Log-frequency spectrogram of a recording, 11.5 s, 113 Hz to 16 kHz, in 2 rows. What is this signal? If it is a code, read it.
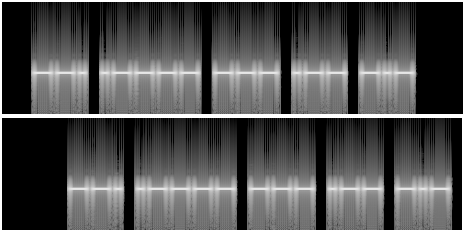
Morse code, heard as a keyed tone, about 17 wpm, 700 Hz. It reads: G1OWK G1OWK
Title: DXCC-100 Call Signs - 5 Characters - Repeated 3x - 17wpm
